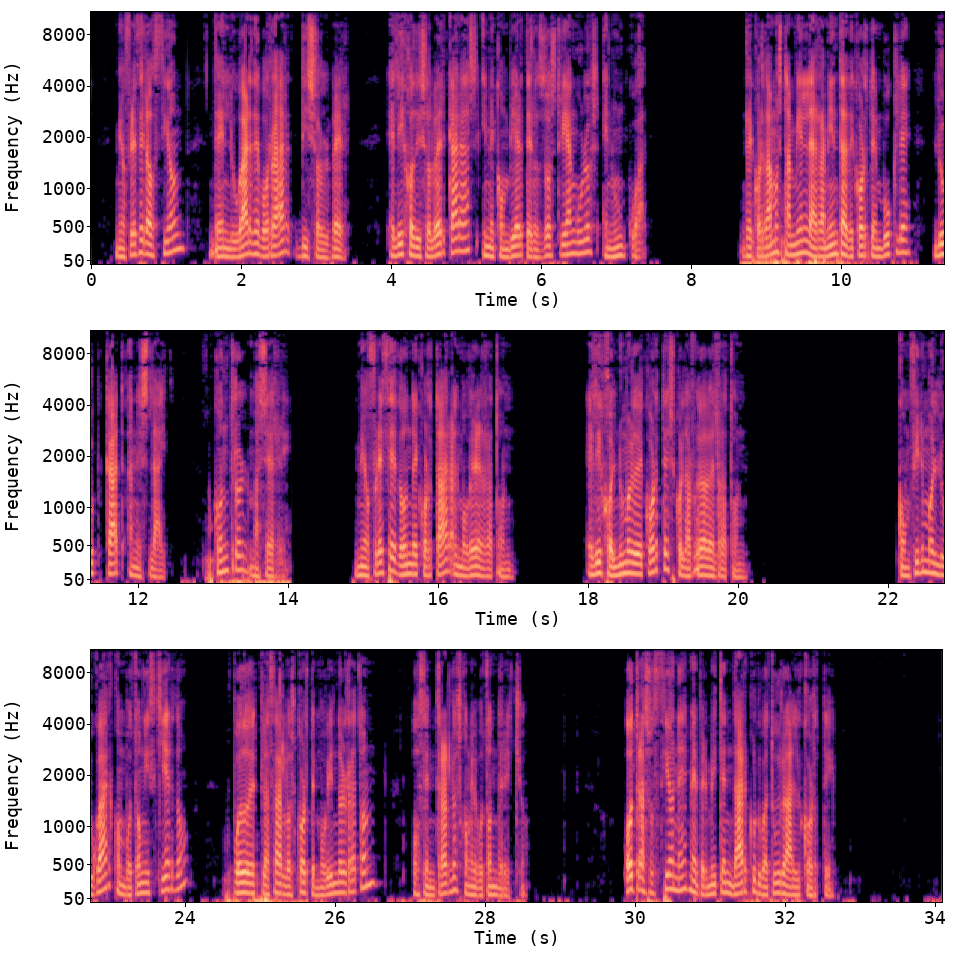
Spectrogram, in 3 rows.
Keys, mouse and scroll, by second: 0.1 x, 6.1-8.0 middle drag, 7.2-11.4 right drag, 9.5 middle click, 10.8 middle click, 10.9 s, 13.1-15.9 middle drag, 15.2 ctrl+r, 29.3-31.3 middle drag, 33.3 click.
